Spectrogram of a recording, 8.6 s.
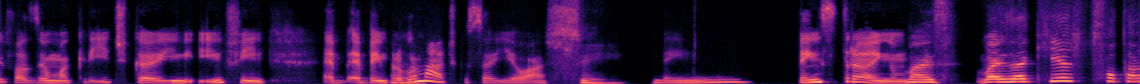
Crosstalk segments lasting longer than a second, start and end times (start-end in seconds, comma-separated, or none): none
